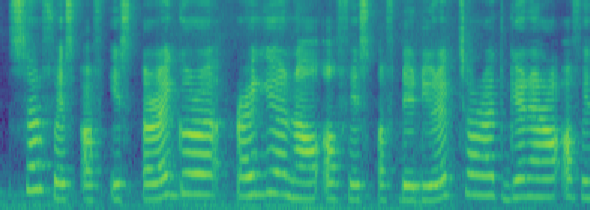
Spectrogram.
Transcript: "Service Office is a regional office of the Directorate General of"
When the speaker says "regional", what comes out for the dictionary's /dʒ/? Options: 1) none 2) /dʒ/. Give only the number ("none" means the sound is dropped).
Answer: 1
